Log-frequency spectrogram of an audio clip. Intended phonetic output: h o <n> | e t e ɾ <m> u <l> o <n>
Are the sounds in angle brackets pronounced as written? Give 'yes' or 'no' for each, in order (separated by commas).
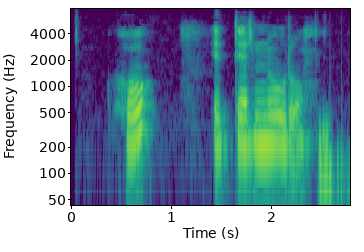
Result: no, no, no, no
